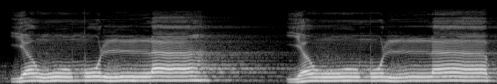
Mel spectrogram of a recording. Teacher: Ayyatiya yaumul la, mim duma tanwin bertemu dengan huruf lam yang bertasdid. Yaumul la masuk tanpa ditekan lama-lama, namanya bacaan idgham bila guna, hanya masuk tanpa mendengung.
